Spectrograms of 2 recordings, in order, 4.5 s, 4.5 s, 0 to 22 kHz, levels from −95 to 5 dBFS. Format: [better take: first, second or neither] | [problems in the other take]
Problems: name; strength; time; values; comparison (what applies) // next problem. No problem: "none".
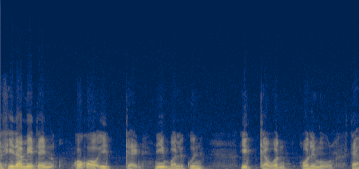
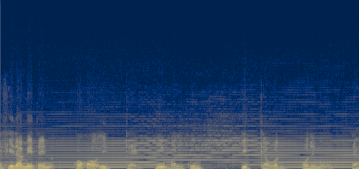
first | background sound (Bowed string instrument); 10 dB below the speech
